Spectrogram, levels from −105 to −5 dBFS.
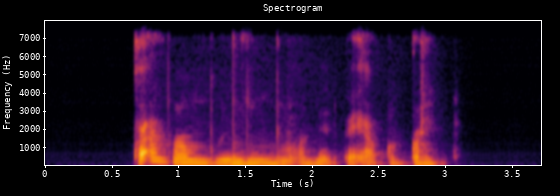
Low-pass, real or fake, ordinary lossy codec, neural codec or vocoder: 7.2 kHz; fake; Opus, 64 kbps; autoencoder, 22.05 kHz, a latent of 192 numbers a frame, VITS, trained on one speaker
